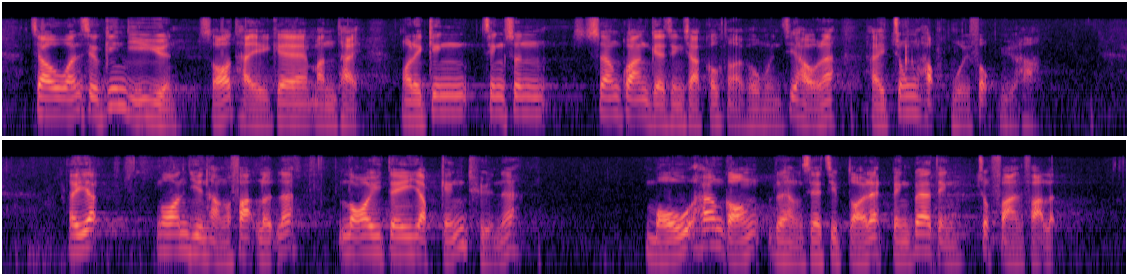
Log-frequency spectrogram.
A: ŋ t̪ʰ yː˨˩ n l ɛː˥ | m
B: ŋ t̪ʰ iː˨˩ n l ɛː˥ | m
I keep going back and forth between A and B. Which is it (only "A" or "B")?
A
